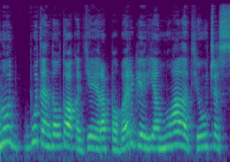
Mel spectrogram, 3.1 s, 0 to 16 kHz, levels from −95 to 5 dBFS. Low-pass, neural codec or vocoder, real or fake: 14.4 kHz; vocoder, 44.1 kHz, 128 mel bands, Pupu-Vocoder; fake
